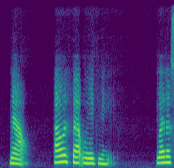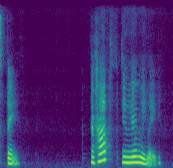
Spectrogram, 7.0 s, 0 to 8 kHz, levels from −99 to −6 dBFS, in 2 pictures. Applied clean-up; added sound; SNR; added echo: neural mask model DeepFilterNet 3.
